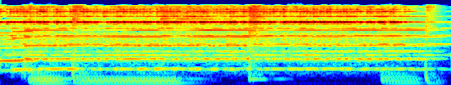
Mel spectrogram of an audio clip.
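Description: Electronic keyboard music: a long held organ-like chord, its low notes dropping out about a second in while the upper notes keep sounding.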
